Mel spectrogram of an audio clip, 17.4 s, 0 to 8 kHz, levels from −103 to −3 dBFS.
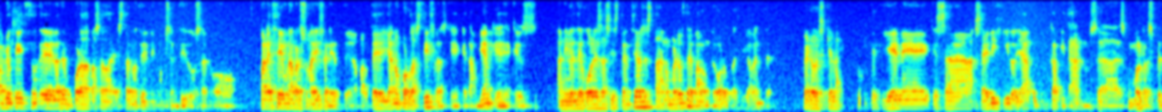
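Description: Nothing stood out on listening to this speech, which carries the ordinary trimmed low bass and nothing above 8 kHz that come from a call's microphone processing.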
